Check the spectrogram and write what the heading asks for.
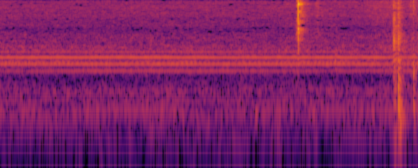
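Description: Steady electrical hum with several thin, high, steady tones running underneath. A single short click comes about three seconds in.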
